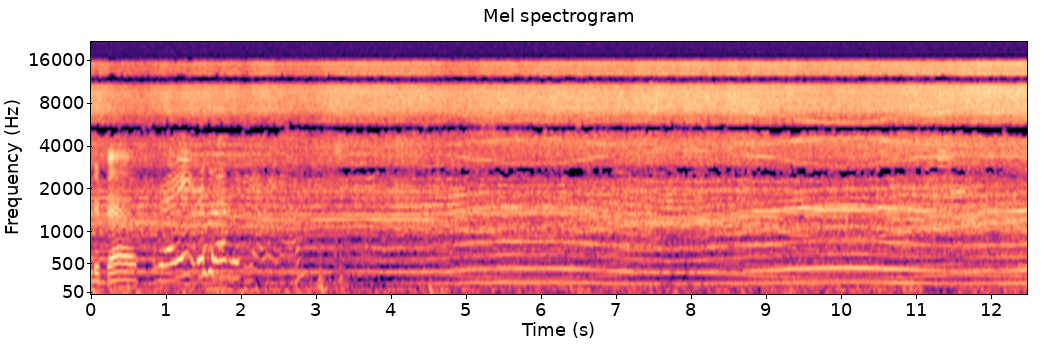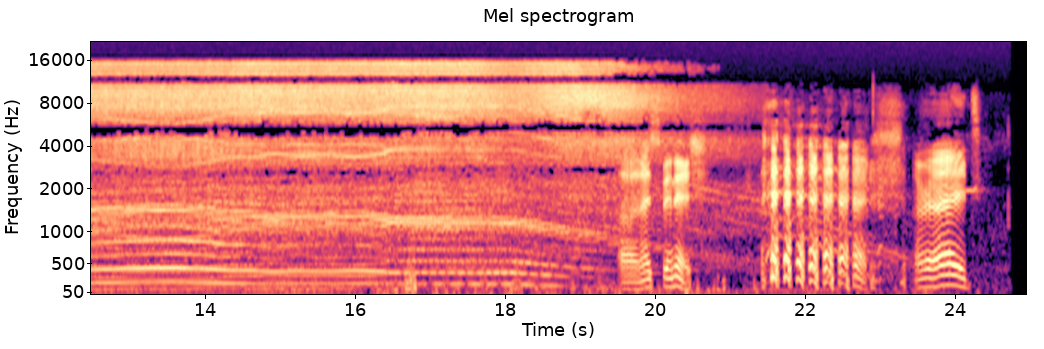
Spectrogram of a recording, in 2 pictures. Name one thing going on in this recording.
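A small electric boat motor whines steadily, its pitch rising and falling.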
